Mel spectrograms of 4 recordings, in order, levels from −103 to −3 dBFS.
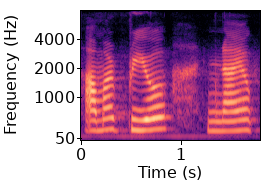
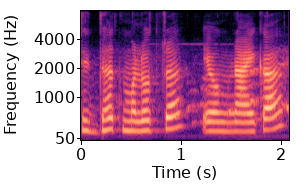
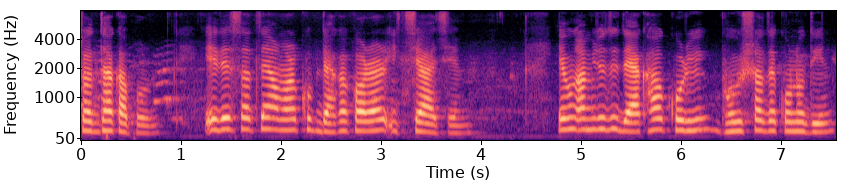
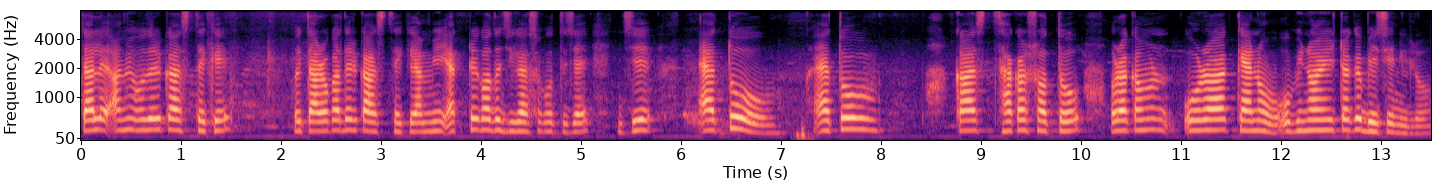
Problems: none marked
